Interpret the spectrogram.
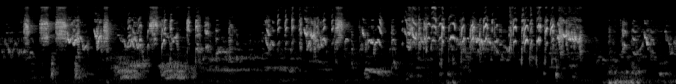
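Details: Several birds chirp together in the morning, bright, high twittering in fast clusters separated by brief pauses, with a low thud near the end.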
